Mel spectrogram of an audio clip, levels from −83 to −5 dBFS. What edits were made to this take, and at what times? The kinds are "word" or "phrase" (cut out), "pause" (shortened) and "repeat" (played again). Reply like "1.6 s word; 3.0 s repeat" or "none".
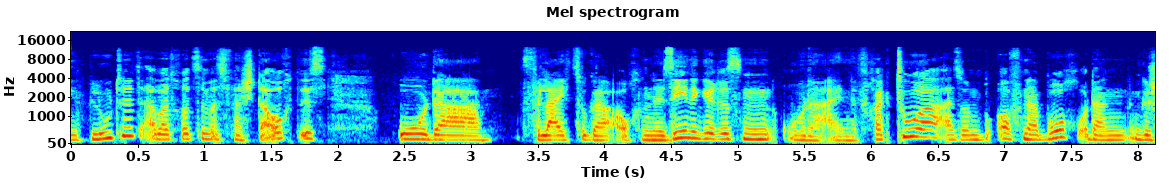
none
